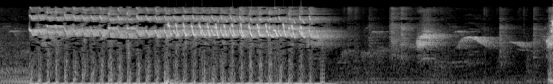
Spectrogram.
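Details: Crested jay, black and brown forms, firing a long roll: an intense, rapid mechanical rattle held for about three seconds, then a few softer squeaky, slurred notes and quiet pauses.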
